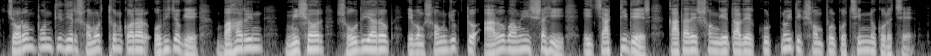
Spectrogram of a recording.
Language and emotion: Bengali, neutral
